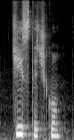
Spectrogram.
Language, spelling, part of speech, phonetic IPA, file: Ukrainian, тістечко, noun, [ˈtʲistet͡ʃkɔ], Uk-тістечко.ogg
- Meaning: 1. cake 2. endearing form of ті́сто (tísto)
